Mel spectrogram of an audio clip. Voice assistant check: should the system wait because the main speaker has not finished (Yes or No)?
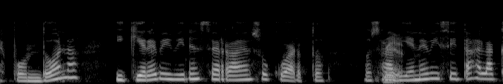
Yes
